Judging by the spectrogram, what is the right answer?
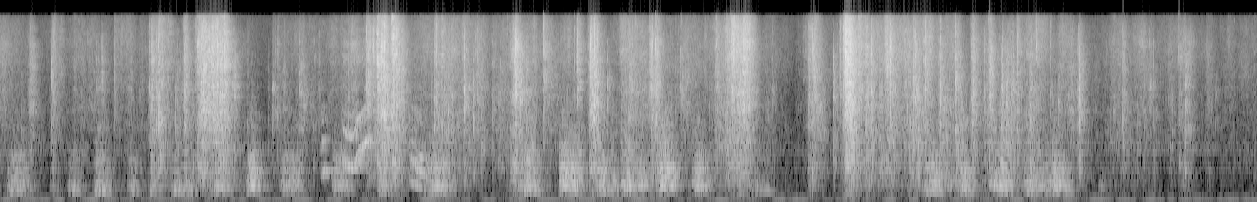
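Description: Cotton de Tulear puppy pawing and chewing at newspaper: repeated crinkling and rustling of paper, with short whimpers and grunts from the puppies in between.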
